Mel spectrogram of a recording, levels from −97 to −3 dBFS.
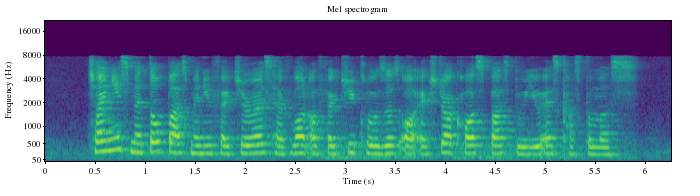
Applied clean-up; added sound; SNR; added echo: none; none; none; none.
